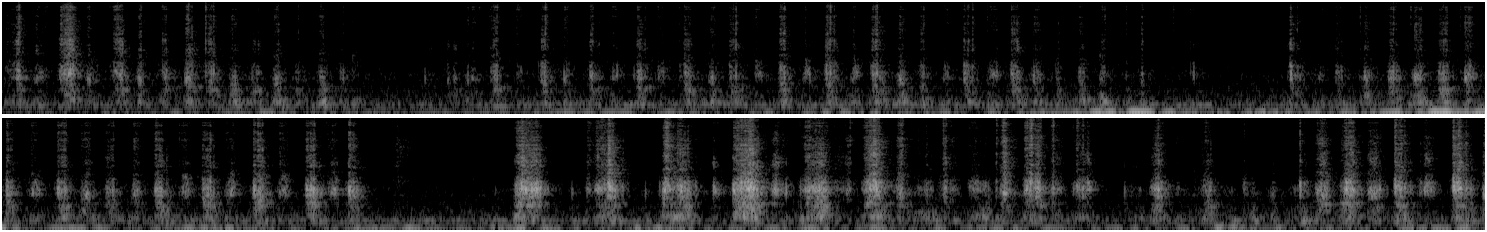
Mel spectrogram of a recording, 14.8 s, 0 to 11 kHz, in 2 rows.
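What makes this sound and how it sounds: A wooden stylus scratches a black-coated scratch-art paper page in steady hatching strokes, filling in a drawing of a tractor. The quick, dry, rasping strokes come in dense runs with short pauses near 2 and 6 seconds. After about 10 seconds the strokes turn louder and sharper, with a bright scratchy edge.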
